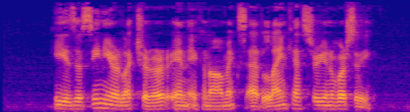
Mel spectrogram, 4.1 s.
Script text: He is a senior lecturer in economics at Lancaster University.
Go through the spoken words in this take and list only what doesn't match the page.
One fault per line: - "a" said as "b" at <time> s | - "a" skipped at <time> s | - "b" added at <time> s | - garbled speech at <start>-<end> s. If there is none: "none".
none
